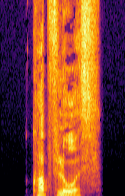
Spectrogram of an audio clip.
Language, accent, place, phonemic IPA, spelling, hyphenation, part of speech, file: German, Germany, Berlin, /ˈkɔp͡fˌloːs/, kopflos, kopf‧los, adjective, De-kopflos.ogg
- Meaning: 1. headless 2. absent-minded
